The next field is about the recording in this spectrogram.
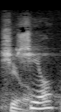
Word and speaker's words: Sheol: For you will not leave my soul in Sheol. Did I say that right? – Sheol.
